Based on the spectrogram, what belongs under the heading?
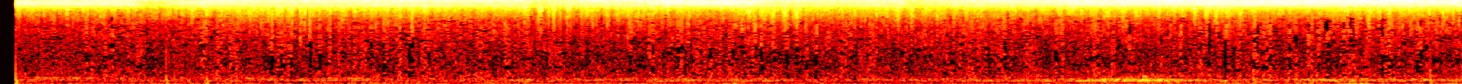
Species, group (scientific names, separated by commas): Platypedia putnami, Cicadidae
